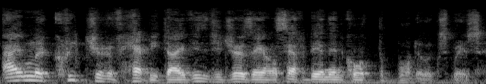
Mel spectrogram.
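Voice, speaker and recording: A man's voice: lowish voice, sing-song, normal speed, a little mellow, a little hiss or hum. An actor playing a haughty, guarded, middle-aged provincial businessman in a radio drama, speaking in a stiff, clipped, evasive way. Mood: stiff, reticent. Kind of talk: BBC radio drama acting.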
